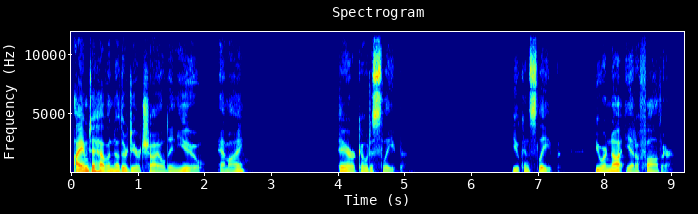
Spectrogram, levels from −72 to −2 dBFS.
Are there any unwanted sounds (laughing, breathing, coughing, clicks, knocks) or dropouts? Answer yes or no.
no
